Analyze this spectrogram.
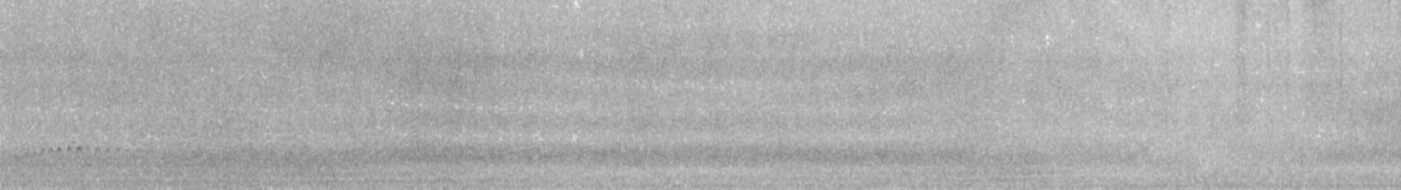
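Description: Sea surf washing over a rocky shore: a steady rush of water noise without breaks.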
